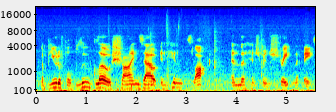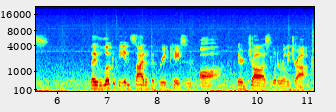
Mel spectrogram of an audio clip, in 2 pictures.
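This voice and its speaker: A man's voice: medium pitch, background noise. A man reading stage directions as the narrator at a script table read.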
